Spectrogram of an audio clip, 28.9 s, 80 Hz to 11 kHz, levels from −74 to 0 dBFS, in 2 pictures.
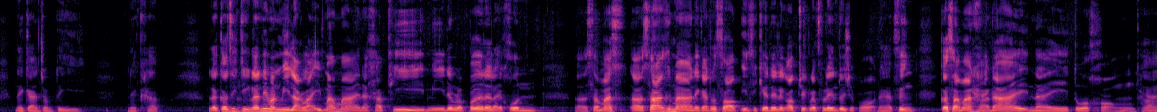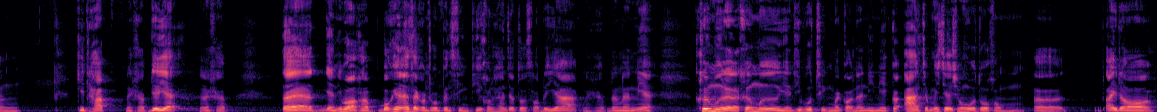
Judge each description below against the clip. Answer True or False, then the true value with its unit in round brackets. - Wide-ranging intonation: False (4.2 semitones)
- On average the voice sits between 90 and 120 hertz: False (135 Hz)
